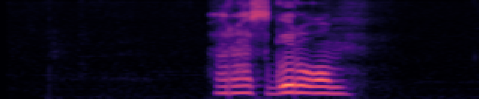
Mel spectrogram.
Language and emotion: Russian, sad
